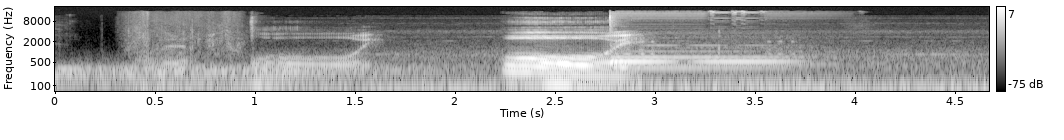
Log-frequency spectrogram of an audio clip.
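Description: A man speaks briefly through a close microphone.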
